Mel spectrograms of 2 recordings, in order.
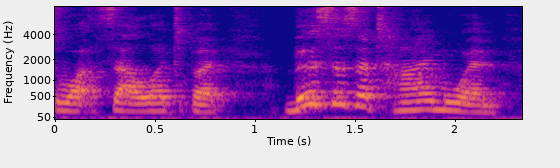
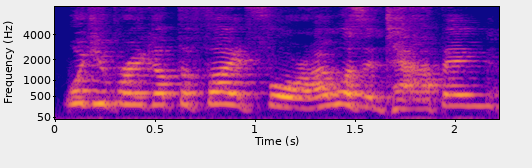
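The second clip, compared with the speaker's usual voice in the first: high, loud, whiny outrage; indignant protest; 10 semitones higher, 6 dB louder than usual. Retold or imitated. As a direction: act betrayed by the ref. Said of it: "then he's like".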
